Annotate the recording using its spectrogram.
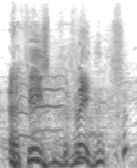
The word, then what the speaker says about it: Theismann: Pronounced Theismann? – Theismann.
